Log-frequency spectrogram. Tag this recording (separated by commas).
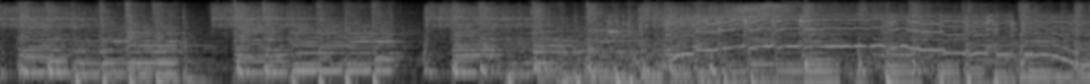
Music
